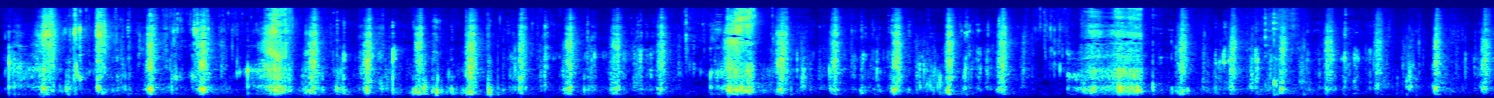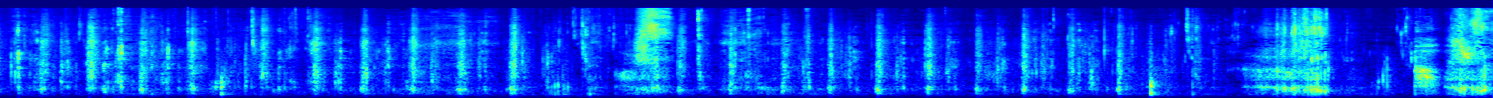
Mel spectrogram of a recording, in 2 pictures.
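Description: A person chewing and crunching a mouthful of kimchi with rice and soup: a steady run of small, wet crunching bites, with louder bites several times.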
